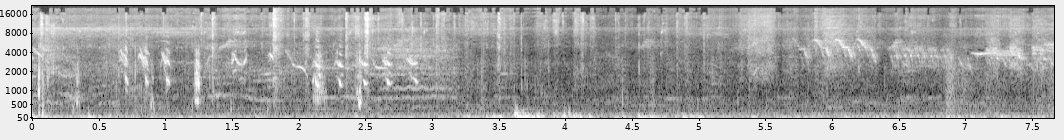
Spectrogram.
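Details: Farm baby chicks give clustered high, thin descending peeps over the first few seconds, then quieter scattered chirps, with heavy thumping and clip-clop hoof-like knocks in the background.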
